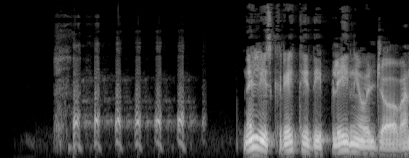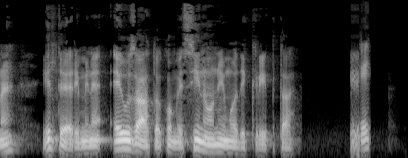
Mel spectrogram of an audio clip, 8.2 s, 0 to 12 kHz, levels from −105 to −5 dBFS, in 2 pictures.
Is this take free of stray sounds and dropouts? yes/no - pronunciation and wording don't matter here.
no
